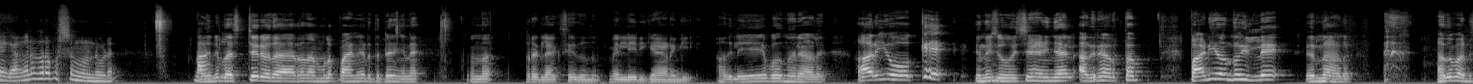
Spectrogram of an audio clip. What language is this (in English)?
Malayalam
